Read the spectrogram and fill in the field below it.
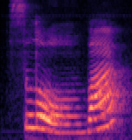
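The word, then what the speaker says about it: слово: have to say that this word slova is very tricky for foreigners who study russian language because we pronounce slova yeah and they think that it is feminine gender i mean even not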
